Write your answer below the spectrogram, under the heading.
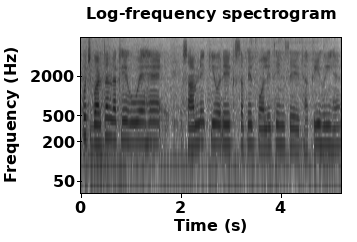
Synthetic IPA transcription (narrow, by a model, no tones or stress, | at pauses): kʊt͡ʃʰbɐɾt̪ənɾɐkʰeɦʊeɦɛ̃ | saːmnekiɔːɾeːksɐfeːd̪̚pɔːlit̪ʰiːnsed̪ʱɐkːiɦʊiɦɛ̃ː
